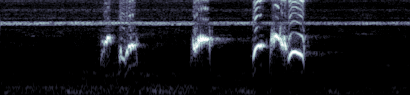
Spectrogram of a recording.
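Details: Red-whiskered bulbul training song for caged birds: three short bursts of warbled, whistled notes, each dipping and rising, evenly spaced within two seconds.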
